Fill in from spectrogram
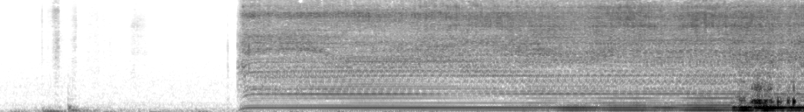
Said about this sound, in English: Right, first I want you to listen to this. This is, the toothbrush?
